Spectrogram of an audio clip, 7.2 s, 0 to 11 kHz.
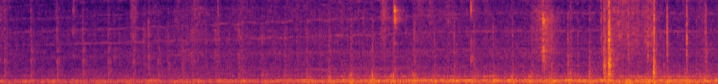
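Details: Beko washing machine, 7 years 8 months old, drum turning; steady rumbling drone with gritty rolling roar under the motor from worn drum bearings; machine to be replaced.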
